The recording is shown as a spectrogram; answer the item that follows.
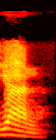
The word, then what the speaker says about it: Jan: And it's pronounced like a Y, Jan. It's J-A-N, but it's pronounced like Jan.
